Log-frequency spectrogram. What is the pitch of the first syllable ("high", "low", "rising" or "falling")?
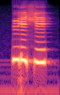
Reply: high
